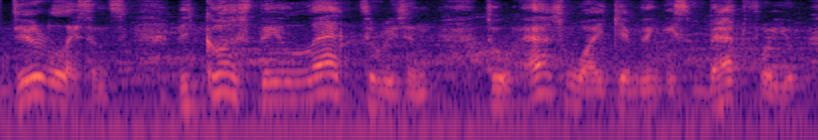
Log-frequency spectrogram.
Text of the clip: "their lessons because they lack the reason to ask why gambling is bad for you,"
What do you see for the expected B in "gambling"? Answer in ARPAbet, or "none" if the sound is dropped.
none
